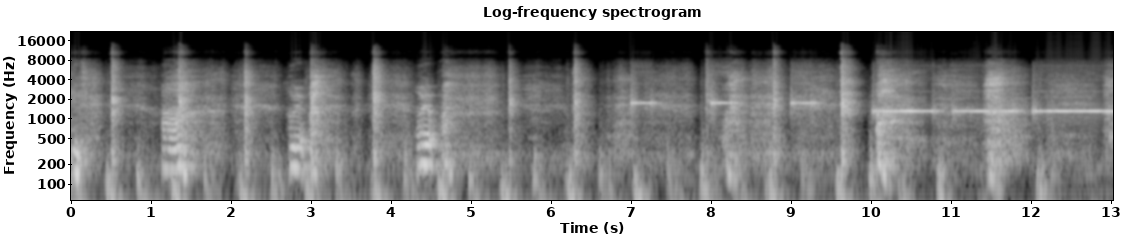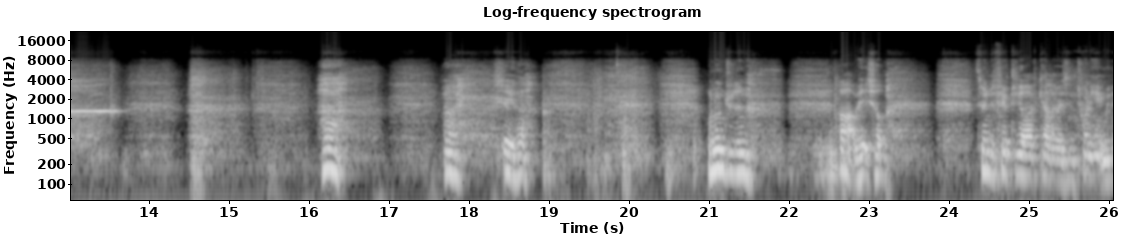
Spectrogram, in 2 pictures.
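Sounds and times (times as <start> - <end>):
sharp slaps: 0.0 - 4.3, 5.0 - 10.1
heavy panting: 0.0 - 24.3
interval timer beeps: 6.9 - 13.8.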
